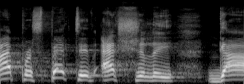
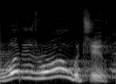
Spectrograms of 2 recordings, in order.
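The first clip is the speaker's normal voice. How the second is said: voicing God; 7 semitones higher, 4 dB quieter than usual. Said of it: "and God is like".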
